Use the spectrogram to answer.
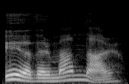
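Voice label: "övermannar", Swedish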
